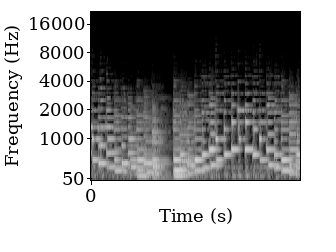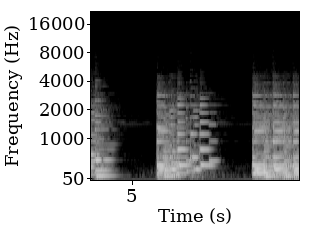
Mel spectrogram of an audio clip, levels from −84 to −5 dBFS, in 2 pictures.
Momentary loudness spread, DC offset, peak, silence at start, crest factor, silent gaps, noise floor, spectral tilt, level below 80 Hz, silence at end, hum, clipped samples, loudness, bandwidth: 6 LU; under 0.1%; -10 dBFS; 0 s; 16 dB; none; -67 dBFS; -9 dB/octave; -58 dBFS; 0 s; none; under 0.1%; -26 LUFS; 7.4 kHz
